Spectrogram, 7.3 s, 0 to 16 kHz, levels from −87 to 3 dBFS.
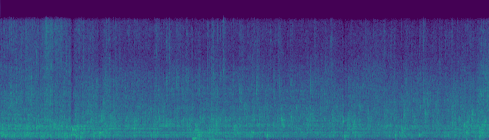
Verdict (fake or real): real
